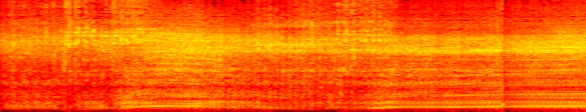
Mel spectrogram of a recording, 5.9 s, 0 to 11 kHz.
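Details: 2004 Discovery that owner says sounds like a muscle car. A raspy ticking puff with a loud hissy edge quickens as revs rise. Exhaust leak; the exhaust manifold gasket was replaced.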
